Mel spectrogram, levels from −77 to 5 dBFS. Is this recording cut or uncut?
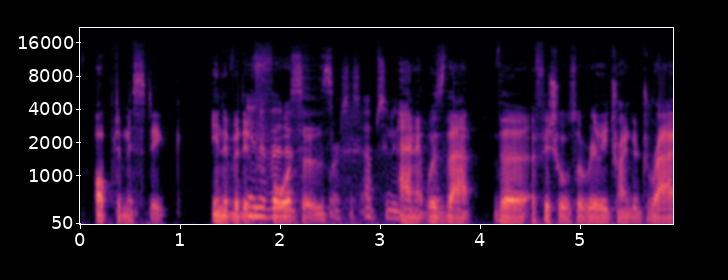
uncut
